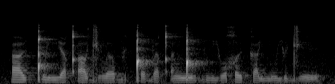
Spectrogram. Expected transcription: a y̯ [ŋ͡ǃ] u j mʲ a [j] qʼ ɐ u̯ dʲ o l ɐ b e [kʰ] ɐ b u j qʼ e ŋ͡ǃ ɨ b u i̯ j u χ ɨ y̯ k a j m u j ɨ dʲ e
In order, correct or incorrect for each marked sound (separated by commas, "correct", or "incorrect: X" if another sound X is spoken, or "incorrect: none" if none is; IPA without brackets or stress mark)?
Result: incorrect: ǃ, correct, incorrect: ǃ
